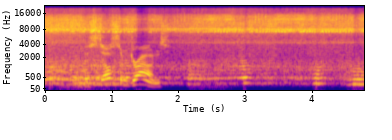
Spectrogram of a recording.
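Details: Trapped honey bee swarm, caught unusually late in the season on 1 September 2019, humming evenly throughout, with a short stretch of human speech in the middle.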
